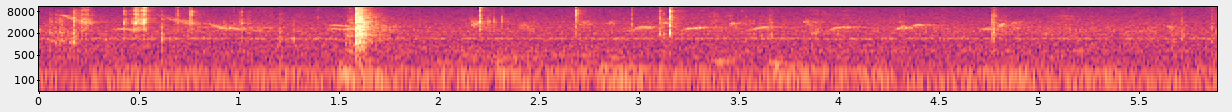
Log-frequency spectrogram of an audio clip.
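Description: Small birds chirping, with a run of short repeated chirps in the middle, over a faint steady high tone. Light metal clicks of a BB pistol magazine being handled with an Allen key come through, the sharpest about a second and a half in.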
